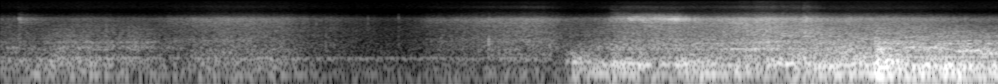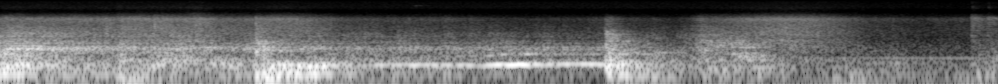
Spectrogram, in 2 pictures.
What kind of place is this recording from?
elevator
